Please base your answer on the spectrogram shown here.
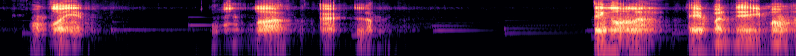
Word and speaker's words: Hudair: Dari hadir. Salah. Hudair.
